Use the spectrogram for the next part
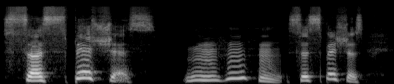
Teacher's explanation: it's a three- syllable word stress on the second syllable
